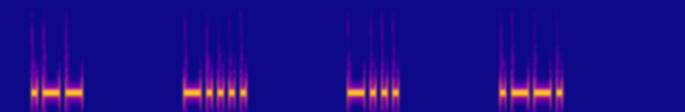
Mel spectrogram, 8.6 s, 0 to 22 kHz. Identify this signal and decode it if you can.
Morse code, heard as a keyed tone, about 17 wpm, spaced as for 6 wpm, 700 Hz. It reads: W6BP
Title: USA Call Signs - 4 Characters - 6x Character Spacing - 17wpm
